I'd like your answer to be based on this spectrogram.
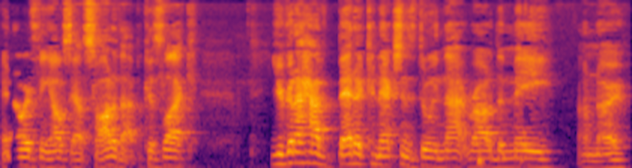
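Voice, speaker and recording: A man's voice: medium pitch, a little fast, a bit bright, poor audio. A young man hosting a podcast, chatting casually with lots of swearing and "bro". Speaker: podcast host. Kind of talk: casual chat.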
